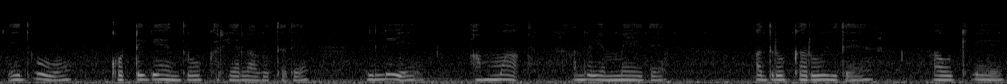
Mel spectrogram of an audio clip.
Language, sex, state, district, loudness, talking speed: Kannada, female, Karnataka, Chamarajanagar, -39 LUFS, 85 wpm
